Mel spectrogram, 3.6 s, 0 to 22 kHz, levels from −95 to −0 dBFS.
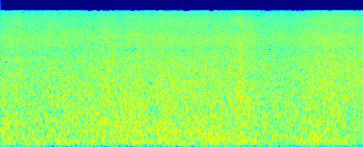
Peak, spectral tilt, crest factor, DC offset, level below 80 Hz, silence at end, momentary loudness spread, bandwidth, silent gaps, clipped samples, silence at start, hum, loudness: -10 dBFS; -1 dB/octave; 14 dB; under 0.1%; -54 dBFS; 0 s; 2 LU; 16.5 kHz; none; under 0.1%; 0 s; none; -22 LUFS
